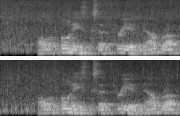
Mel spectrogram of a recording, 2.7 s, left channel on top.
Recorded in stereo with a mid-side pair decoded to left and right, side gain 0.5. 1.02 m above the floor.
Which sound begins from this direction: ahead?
A man speaking, at 0.6 s.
